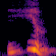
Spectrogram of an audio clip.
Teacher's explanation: звук й не можна довго протягнути і вимовляється він м'яко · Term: приголосний м'який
